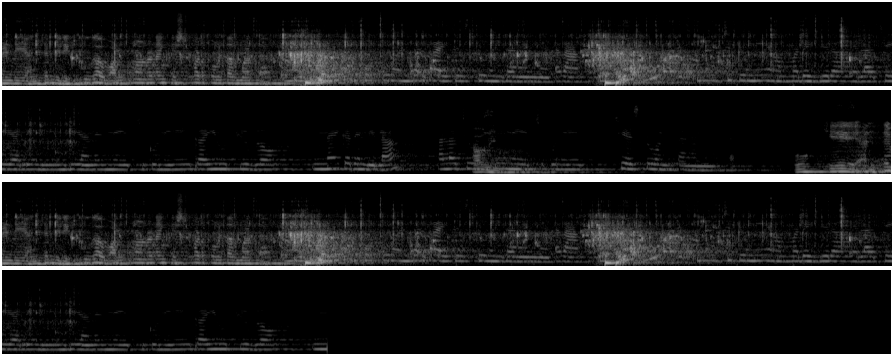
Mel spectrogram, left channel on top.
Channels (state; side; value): drops out; right; at 12.2 s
